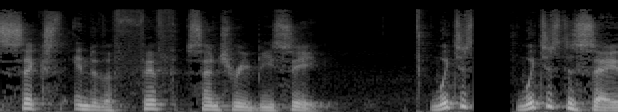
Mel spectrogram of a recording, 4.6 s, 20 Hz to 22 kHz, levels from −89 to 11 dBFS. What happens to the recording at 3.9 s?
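A stream reconnect spans 3.54 to 4.19 s. The link drops, leaving 279 ms of silence, then a restarted decoder resumes the speech 366 ms earlier.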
